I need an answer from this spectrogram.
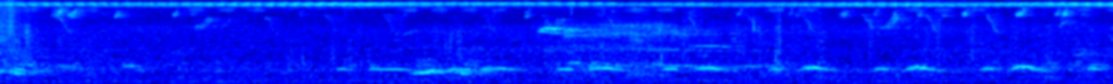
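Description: Faint outdoor birdsong: a low cooing call repeated about once or twice a second, with scattered high chirps from small birds.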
